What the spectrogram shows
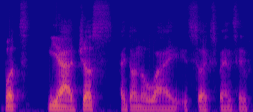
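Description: A man's voice: sits low, measured pace. A young man co-hosting a travel vlog, chatting casually and opinionated, recorded in a hotel room on a lapel mic. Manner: animated, opinionated, laughs easily. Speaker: travel vlogger co-host. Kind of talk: casual review chat.

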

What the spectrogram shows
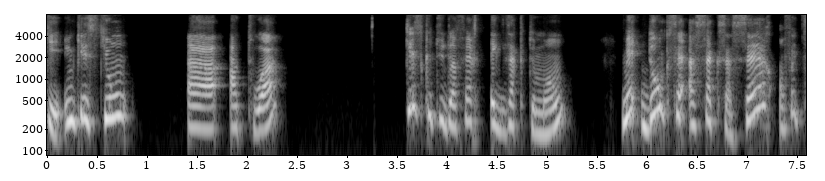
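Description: A woman's voice: mid-range voice, darkish tone. A woman teaching Dutch spelling rules, explaining step by step and often correcting herself as she thinks aloud. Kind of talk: casual explanatory lesson.

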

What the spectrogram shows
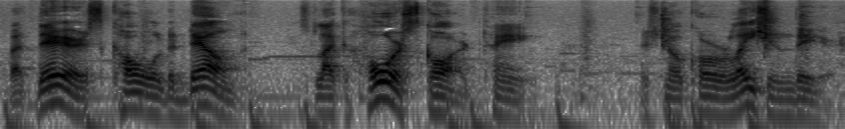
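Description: A man's voice: lowish voice, expressive, moderate pace. A young man in his twenties from Indonesia, playfully switching between many put-on accents in a comedic video. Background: background music.

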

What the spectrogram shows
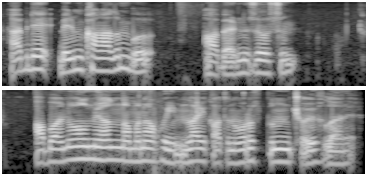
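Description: A man's voice: fairly high pitch, vocal fry, a little mellow, dry recording. A man ranting at his viewers in an agitated, heavily profane way, talking from his computer. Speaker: YouTuber. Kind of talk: angry casual rant to viewers.

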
